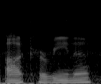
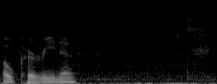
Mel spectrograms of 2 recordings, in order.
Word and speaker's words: ocarina: Interestingly, both are correct. I believe the instrument originates from like Italy or somewhere around the Mediterranean, and there you would pronounce it ocarina. This is my understanding. However, the English pronunciation is recognized to be ocarina.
